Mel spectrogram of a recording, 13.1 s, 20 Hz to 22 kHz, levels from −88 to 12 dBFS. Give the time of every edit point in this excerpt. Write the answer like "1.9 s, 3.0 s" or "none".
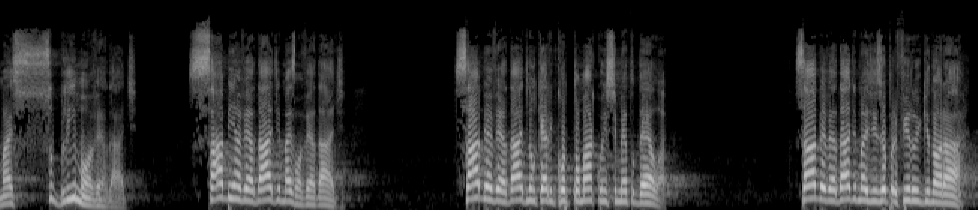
3.9 s, 7.0 s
